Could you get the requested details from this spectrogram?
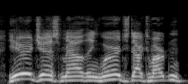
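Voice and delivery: high, loud interruption; irritated boss; angry snap. A narrator's reading. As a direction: cut him off impatiently. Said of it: "snapped the Secretary".

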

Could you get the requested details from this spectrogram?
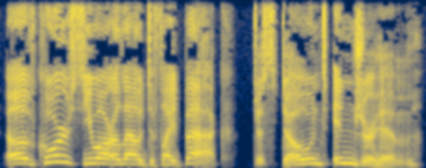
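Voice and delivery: loud, exasperated overseer; harried official, slowing for emphasis at the end; hassled. A narrator's reading. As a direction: raise your voice, fed up with the questions. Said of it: "The training overseer sounded hassled".

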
